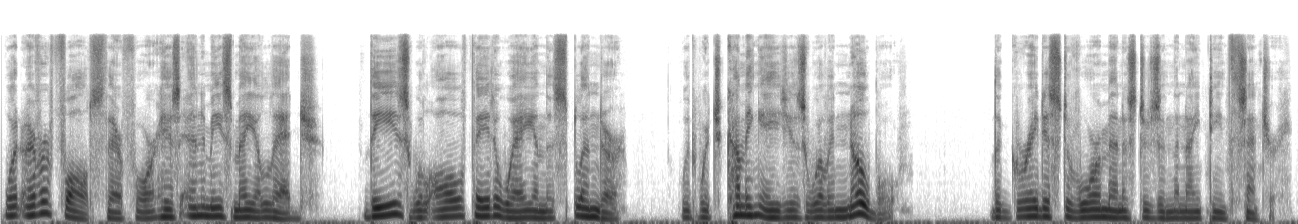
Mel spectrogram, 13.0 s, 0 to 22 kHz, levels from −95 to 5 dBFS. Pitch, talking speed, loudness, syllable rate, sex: 125 Hz, 140 wpm, -16 LUFS, 4.9 syllables/s, male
